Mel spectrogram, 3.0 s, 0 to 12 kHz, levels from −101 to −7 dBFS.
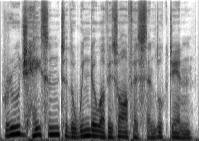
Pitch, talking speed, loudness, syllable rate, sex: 120 Hz, 220 wpm, -15 LUFS, 6.1 syllables/s, male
